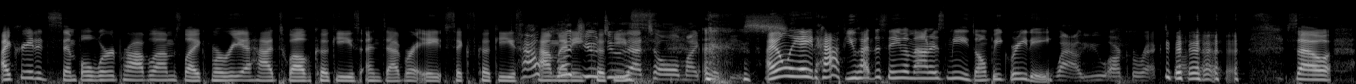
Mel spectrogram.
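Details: Adult woman speaking; ordinary speech.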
